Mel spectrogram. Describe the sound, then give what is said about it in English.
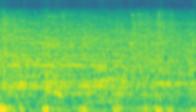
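A basketball rolls into a courtside microphone during a game, making soft, low, uneven thumps and rumbling at a quiet level, with voices underneath. “As that sound you hear is the ball rolling into our courtside microphone.”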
